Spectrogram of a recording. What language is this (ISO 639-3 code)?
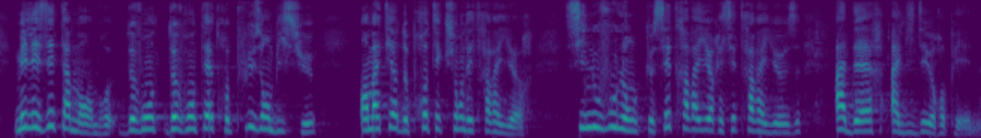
fra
